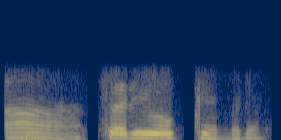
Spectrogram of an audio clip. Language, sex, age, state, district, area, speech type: Tamil, female, 18-30, Tamil Nadu, Mayiladuthurai, rural, conversation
